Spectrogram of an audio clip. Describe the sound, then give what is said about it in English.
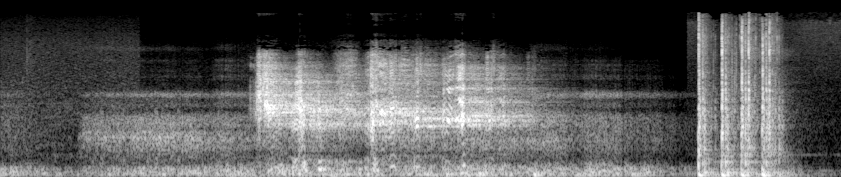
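Four quick, firm knocks by housekeeping on a room door, evenly spaced, arriving near the end after a stretch of low humming background with a brief tonal swell. “Hello, who's at my door?”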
